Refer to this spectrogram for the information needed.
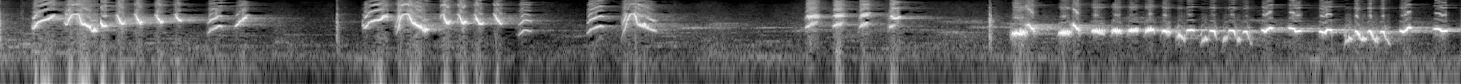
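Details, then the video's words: White-rumped shama kept as a decoy bird, singing: loud, varied phrases of rapid whistled notes and sweeping trills separated by brief pauses, ending in a long run of repeated slurred, descending whistles. "Chòe lửa mồi hót cực hay"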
